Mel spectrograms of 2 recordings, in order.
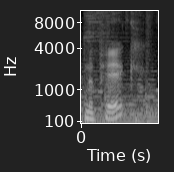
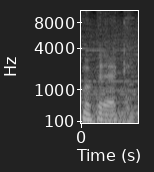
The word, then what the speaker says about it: MPIQ: I believe it's pronounced Mapik. Is this a tomato or tomato kind of situation? No, it's definitely just pronounced Mapik.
